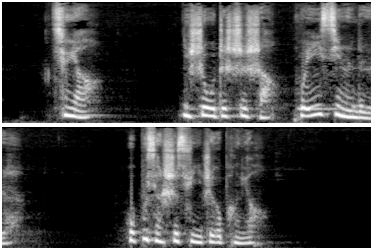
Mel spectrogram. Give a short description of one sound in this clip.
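A young woman speaks close by in a pleading voice.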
